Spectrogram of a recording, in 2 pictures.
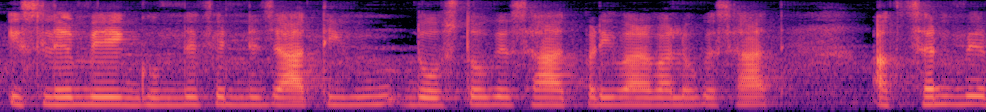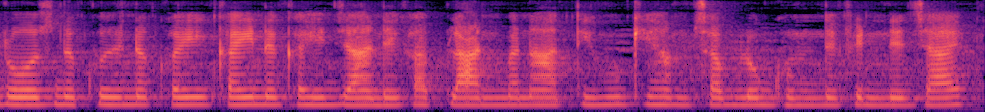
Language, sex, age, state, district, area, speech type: Hindi, female, 45-60, Madhya Pradesh, Bhopal, urban, spontaneous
